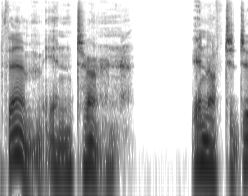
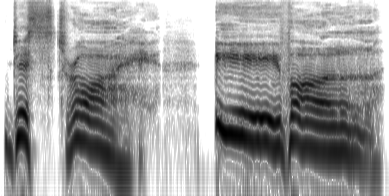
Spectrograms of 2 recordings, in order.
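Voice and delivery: high, loud, drawn-out scream; a cursed blade screaming; screaming sword; 9 semitones higher, 6 dB louder, much slower than usual. A narrator's reading. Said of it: "screaming in a voice that lacked".

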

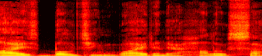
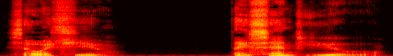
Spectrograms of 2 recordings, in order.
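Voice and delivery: lower, slow and menacing demon voice; deep menacing demon; 2 semitones lower, slower than usual. Acted. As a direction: threaten him slowly from deep down. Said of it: "a voice that was deep and thick with menace".

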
